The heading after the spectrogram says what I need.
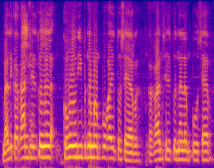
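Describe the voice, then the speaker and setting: A man's voice: high voice, flat delivery, quick pace, a little mellow. A Filipino man on a casual prank call, posing as a delivery rider with polite, hesitant patter. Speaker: prank-calling vlogger. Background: music.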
